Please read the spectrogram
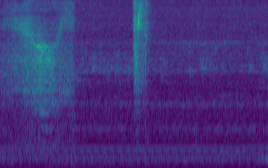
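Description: Quiet pause: a soft breath-like rush of air in the first second, then a single short click about two seconds in, over a steady faint electrical hum.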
